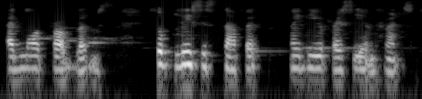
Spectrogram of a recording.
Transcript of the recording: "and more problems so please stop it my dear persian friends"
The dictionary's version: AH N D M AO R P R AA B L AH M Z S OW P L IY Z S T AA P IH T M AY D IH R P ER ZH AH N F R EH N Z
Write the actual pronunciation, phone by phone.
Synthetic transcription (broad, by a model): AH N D M AO R P R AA B L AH M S S OW P L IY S S T AA P IH T M AY D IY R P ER S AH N F R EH N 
